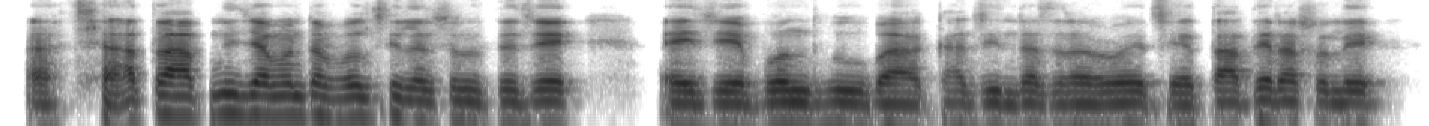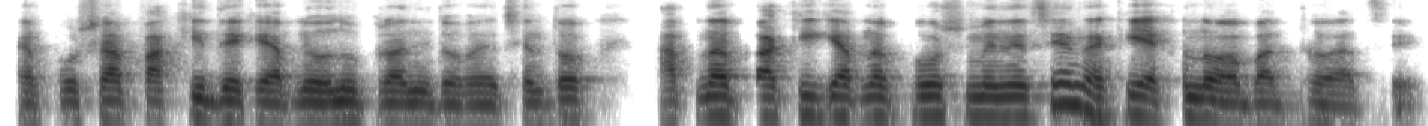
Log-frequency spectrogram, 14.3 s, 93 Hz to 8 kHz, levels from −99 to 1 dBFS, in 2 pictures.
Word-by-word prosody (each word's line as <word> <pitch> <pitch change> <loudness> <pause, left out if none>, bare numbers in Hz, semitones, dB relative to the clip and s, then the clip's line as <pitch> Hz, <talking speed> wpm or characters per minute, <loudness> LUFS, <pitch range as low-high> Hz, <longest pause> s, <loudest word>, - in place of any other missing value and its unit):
আচ্ছা, - - -4
আ - - +4
তো 145 - 0
আপনি 140 +3 -4
যেমনটা 140 0 +2
বলছিলেন 130 -3 -1
শুরুতে 115 -1 -3
যে, 115 - +4 0.6
এই 105 - +5
যে 105 - +1 0.2
বন্ধু 110 -1 +2 0.2
বা 105 - +4 0.2
কাজিনরা 105 0 -3
যারা 105 0 0
রয়েছে, 105 -1 0 0.2
তাদের 110 +2 +1
আসলে 110 -1 -4 0.5
অ্যা 105 - -4
পোষা 115 +1 0
পাখি 115 +1 0
দেখে 115 -1 +1
আপনি 110 +1 -5
অনুপ্রাণিত 110 -1 0
হয়েছেন। 105 +1 -3
তো - - +2 0.5
আপনার 135 +4 +3
পাখি 130 +1 +2
কি, - - 0
আপনার 130 0 0
পোষ 135 0 +1 0.2
মেনেছে 130 +5 +1
নাকি 130 -1 0
এখনও 125 0 +1
অবাধ্য 105 -1 -4 0.2
আছে? - - -15
115 Hz, 145 wpm, -22 LUFS, 110-130 Hz, 0.6 s, এই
